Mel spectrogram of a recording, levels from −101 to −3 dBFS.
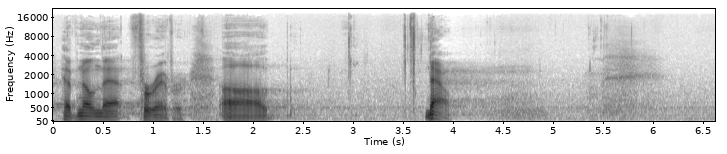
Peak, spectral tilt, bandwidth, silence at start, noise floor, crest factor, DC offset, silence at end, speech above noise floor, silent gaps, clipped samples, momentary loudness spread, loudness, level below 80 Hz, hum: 0 dBFS; -5.5 dB/octave; 19 kHz; 0.05 s; -57 dBFS; 28 dB; under 0.1%; 0.8 s; 32 dB; none; under 0.1%; 26 LU; -26 LUFS; -60 dBFS; none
